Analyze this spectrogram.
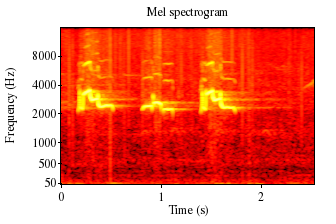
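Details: Loud, clear American Robin song of three short, carolling whistled phrases, each rising and then dropping, a cheer-up cheerily pattern given in quick succession with a phoebe singing in the background.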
